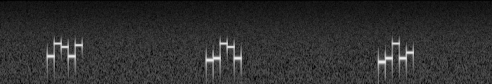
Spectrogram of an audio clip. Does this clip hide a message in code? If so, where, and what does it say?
Yes: five-tone selective call (ZVEI) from 0.5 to 4.1 s, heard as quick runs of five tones, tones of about 70 ms. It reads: 44940 23393 13336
